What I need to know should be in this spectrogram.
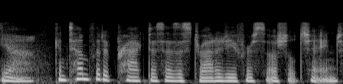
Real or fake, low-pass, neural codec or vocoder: fake; 7.2 kHz; codec, 16 kHz in and 24 kHz out, 1 kbps, XY-Tokenizer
